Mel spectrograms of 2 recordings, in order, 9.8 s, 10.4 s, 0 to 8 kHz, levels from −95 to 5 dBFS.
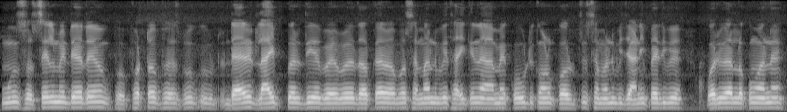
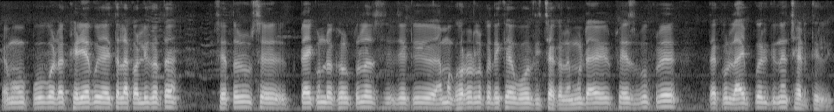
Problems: background conversations at intervals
